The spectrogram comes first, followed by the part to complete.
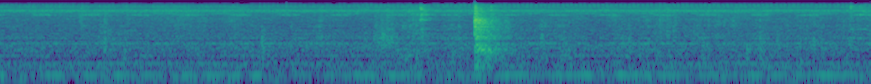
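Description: Steady low hum of room machinery, with one sharp knock or clatter about three and a half seconds in and a faint tick shortly before it.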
